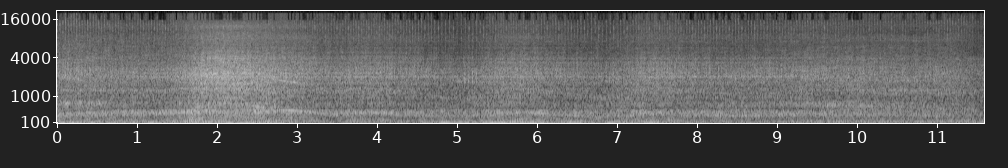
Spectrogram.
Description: 1.8 ADR 1996 strange noise and dropping RPM when accelerating rpm drops 3-4 times and stabilizes depending if running on petrol or LPG.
